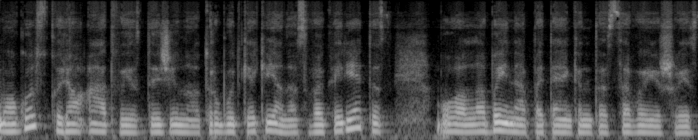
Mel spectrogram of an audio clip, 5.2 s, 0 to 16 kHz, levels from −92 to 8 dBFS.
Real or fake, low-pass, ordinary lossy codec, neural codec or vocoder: real; 14.4 kHz; Opus, 24 kbps; none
